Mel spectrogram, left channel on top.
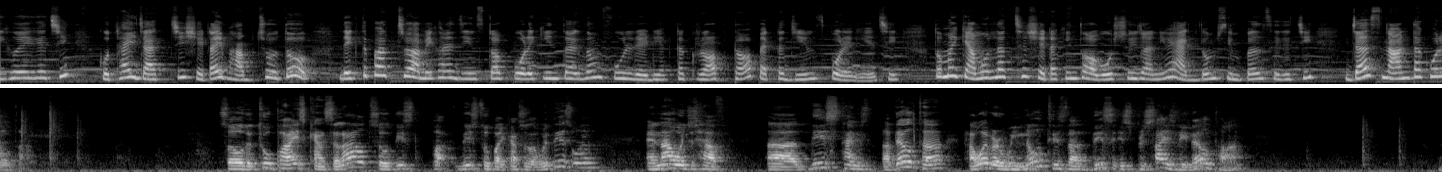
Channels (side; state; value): both; different; correlation -0.01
